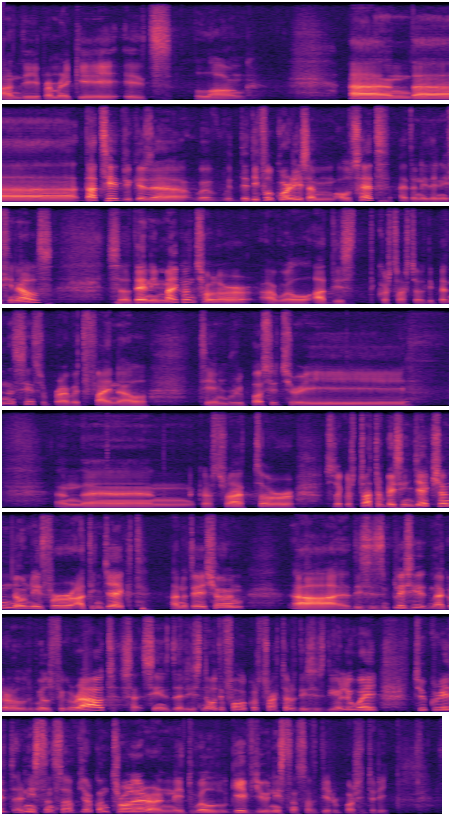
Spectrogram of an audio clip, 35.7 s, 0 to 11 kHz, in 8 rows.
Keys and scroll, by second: 13.1 Return, 19.1 alt+Return.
